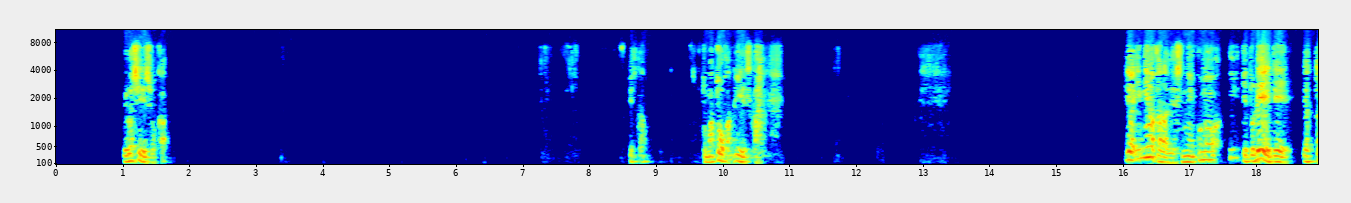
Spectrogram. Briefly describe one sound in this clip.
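A man speaks calmly into a microphone in short bursts, heard as through an online call.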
